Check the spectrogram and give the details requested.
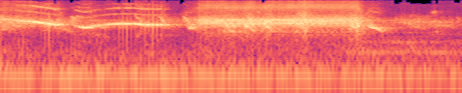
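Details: Sparrows chirping in the morning near weaver birds at their nest: a loud, wavering whistled note sliding downward, followed by a dense, buzzy chatter of overlapping chirps.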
